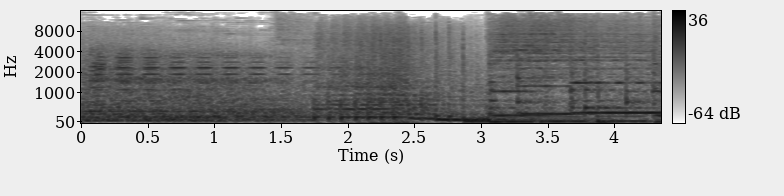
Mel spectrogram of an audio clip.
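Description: Background music with drums: a quick drum roll builds while a low tone slides down in pitch, and a new passage with deep bass comes in about three seconds in.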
